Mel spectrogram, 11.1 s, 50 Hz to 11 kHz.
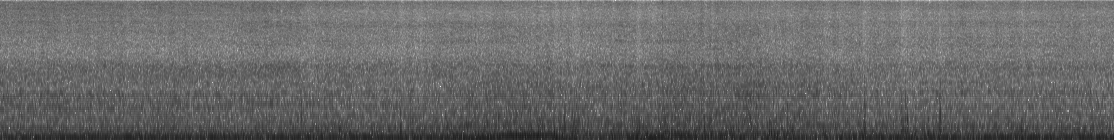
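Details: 1975 Cadillac Fleetwood V8 idling about 5 minutes with valve covers off during gasket replacement, being checked for oil reaching the top end (it does). Low, even burble, steady rhythm, no knocks, ticks or misfires; normal idle.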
